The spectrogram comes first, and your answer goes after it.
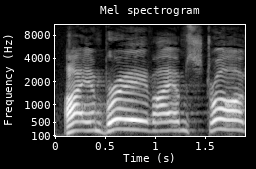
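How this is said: It is said in a big, bold voice.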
